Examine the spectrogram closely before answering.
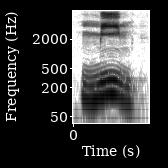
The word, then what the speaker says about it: meme: हाँ जी, उसे प्रोनाउंस करते हैं मीम।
